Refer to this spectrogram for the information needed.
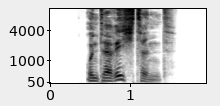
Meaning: present participle of unterrichten
- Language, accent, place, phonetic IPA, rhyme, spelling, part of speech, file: German, Germany, Berlin, [ˌʊntɐˈʁɪçtn̩t], -ɪçtn̩t, unterrichtend, verb, De-unterrichtend.ogg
